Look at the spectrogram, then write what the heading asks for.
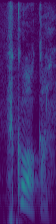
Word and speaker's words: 福岡: アクセントアクセント Fukuoka.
